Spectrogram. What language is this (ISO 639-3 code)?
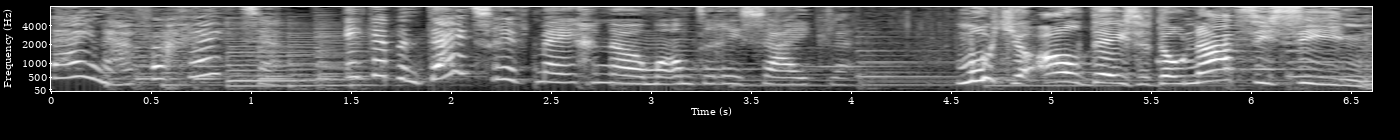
nld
